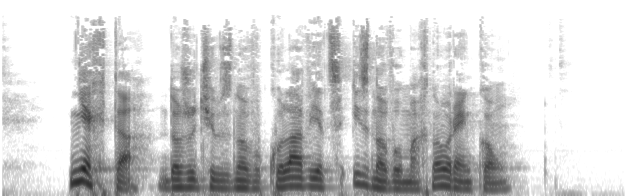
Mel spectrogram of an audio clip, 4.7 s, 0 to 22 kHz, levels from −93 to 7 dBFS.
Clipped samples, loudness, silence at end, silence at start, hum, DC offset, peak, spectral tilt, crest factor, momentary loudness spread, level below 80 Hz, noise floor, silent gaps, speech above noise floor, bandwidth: under 0.1%; -21 LUFS; 0.85 s; 0.55 s; none; under 0.1%; -2 dBFS; -6 dB/octave; 20 dB; 7 LU; -48 dBFS; -66 dBFS; none; 46 dB; 15.5 kHz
